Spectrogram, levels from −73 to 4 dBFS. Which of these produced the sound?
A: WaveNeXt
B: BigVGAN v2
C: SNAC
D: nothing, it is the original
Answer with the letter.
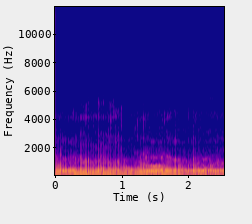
C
